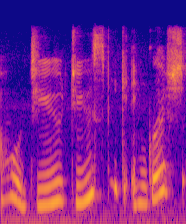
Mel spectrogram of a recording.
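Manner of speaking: lightly voiced patronizing question; a hint of talking down; mock condescension.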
